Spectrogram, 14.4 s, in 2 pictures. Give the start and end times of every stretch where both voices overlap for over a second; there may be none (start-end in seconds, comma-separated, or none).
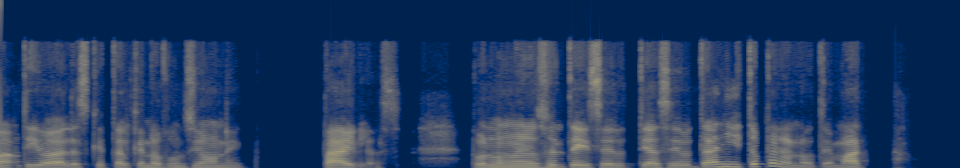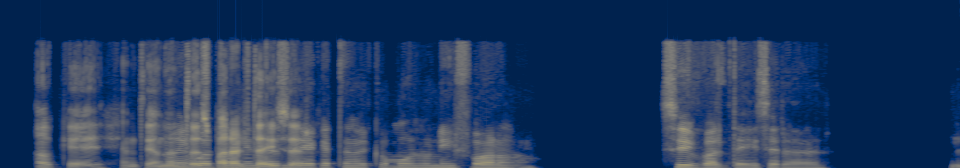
8.4-9.6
